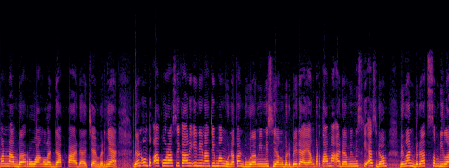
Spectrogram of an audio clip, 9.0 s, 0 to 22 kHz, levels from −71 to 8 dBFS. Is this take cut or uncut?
cut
